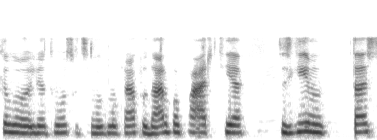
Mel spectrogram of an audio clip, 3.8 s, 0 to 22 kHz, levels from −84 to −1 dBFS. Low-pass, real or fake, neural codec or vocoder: 7.2 kHz; real; none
